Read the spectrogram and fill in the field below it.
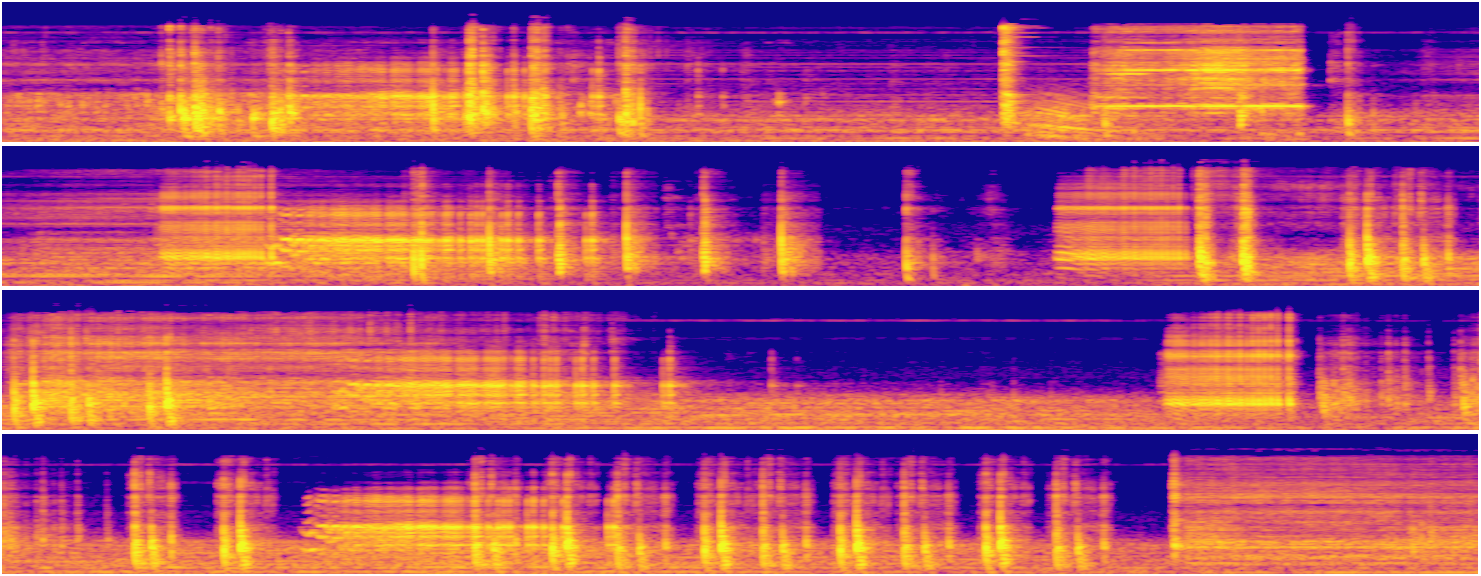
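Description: Fingers tap on a tablet's glass.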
